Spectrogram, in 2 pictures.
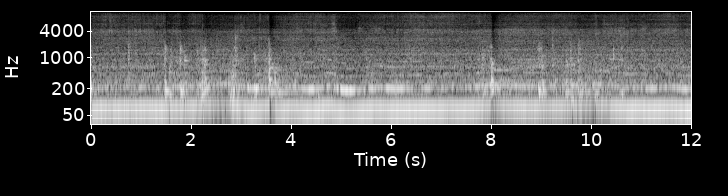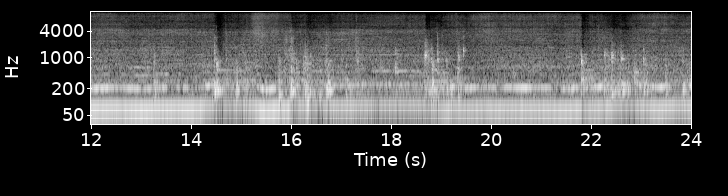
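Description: A diesel engine of an excavator rumbles steadily.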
